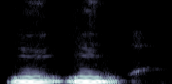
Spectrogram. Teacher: तोंड गोल होतं, वाटोळं होतं ओठ. ओठ थोडेसे असे गोल टाइप होतात. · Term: औष्ठ्य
